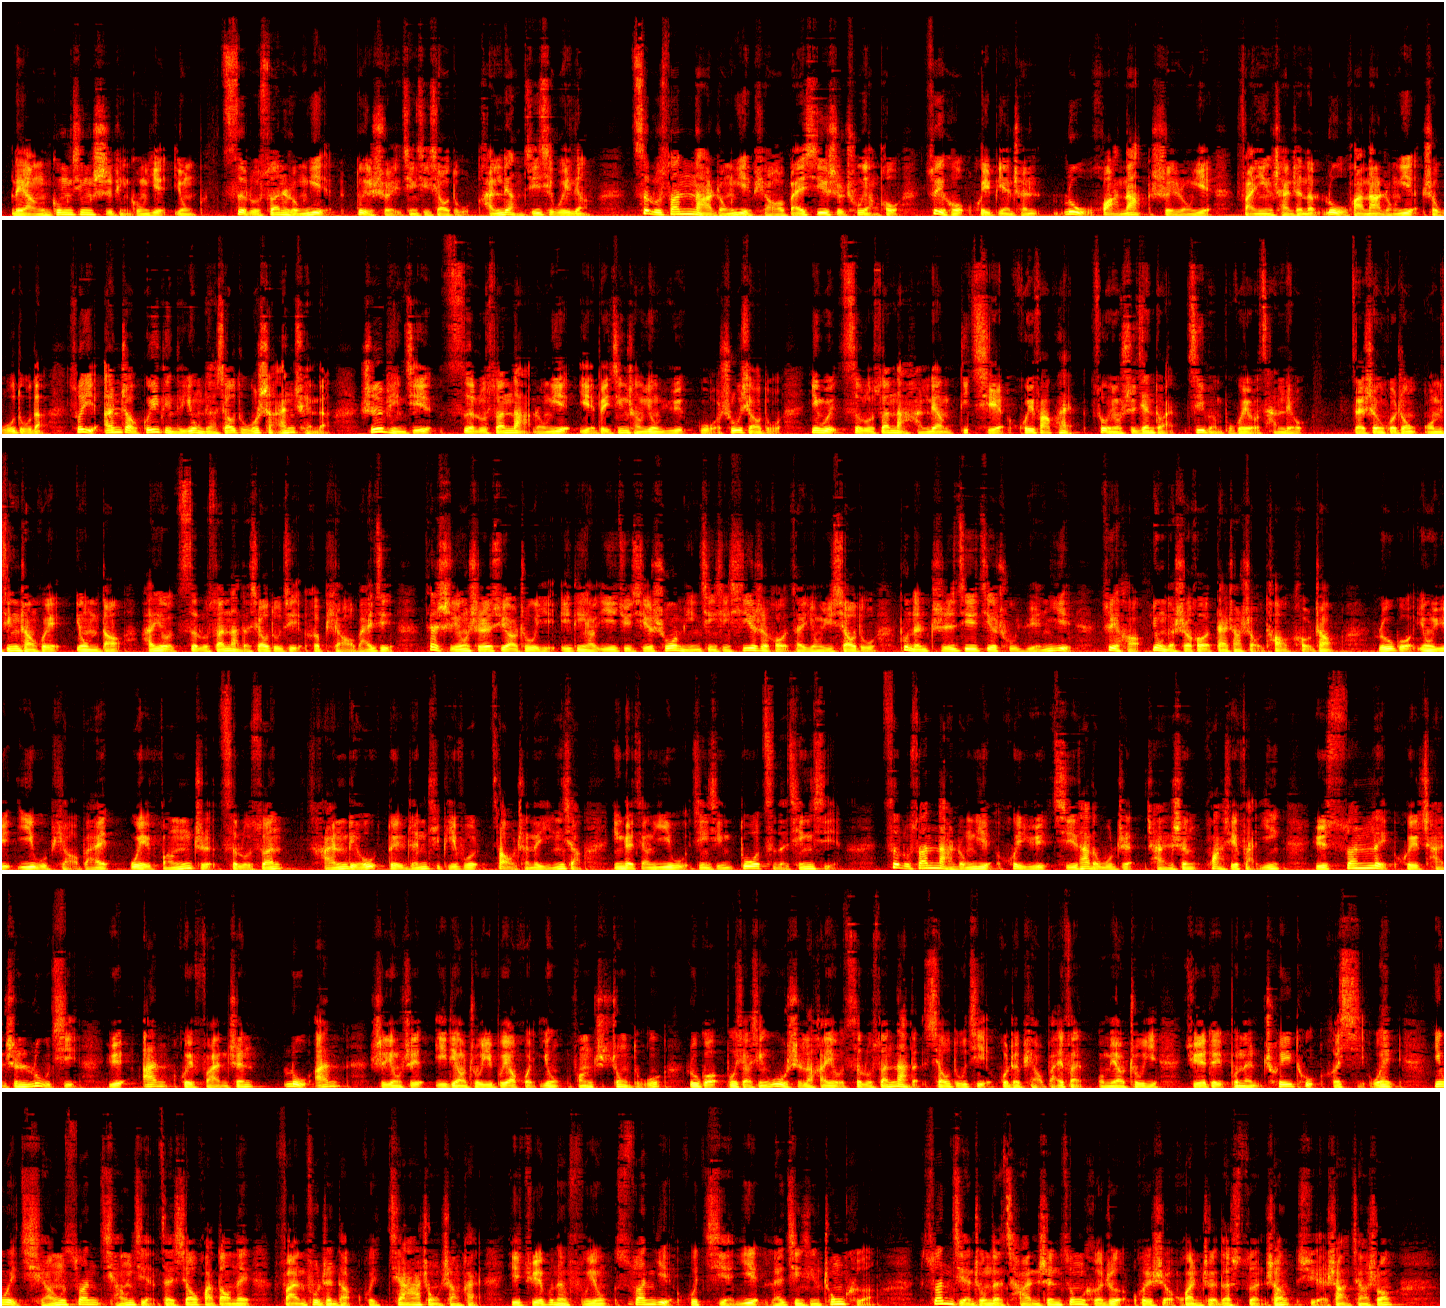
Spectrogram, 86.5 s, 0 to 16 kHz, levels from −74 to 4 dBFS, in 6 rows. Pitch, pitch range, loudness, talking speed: 110 Hz, 95-135 Hz, -16 LUFS, 260 characters per minute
